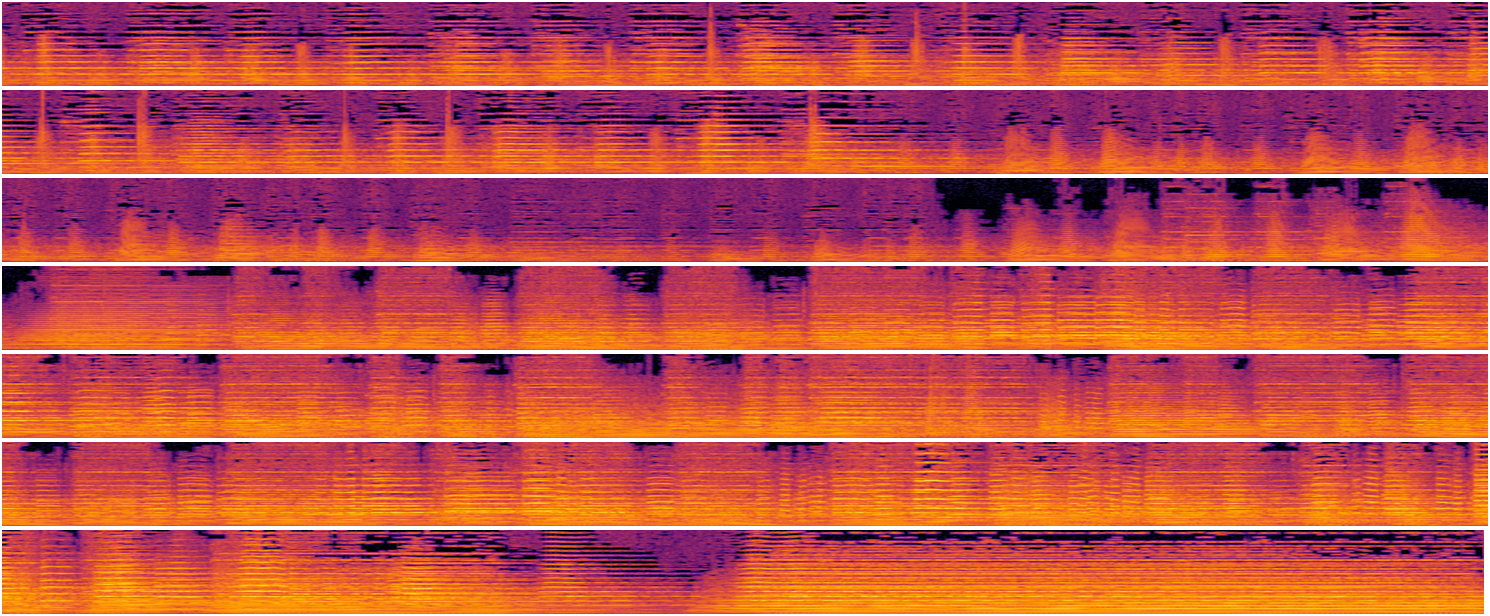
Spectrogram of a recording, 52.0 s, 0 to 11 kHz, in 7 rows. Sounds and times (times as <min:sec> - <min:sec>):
Trombone: 0:00.0 - 0:51.9
Trumpet: 0:00.0 - 0:51.9.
